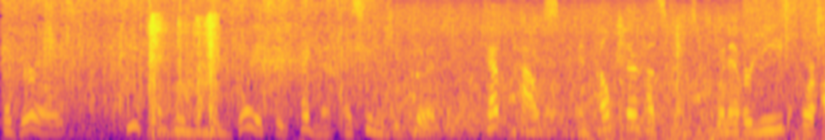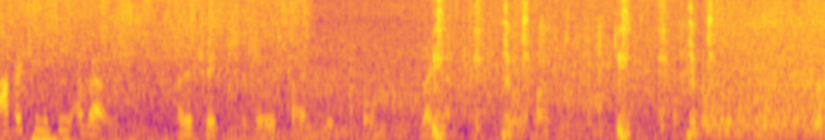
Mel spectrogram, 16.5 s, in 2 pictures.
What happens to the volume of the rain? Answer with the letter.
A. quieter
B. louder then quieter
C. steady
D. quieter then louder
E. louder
C.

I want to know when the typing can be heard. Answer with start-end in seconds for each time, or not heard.
not heard.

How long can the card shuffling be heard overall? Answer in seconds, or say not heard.
2 s.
